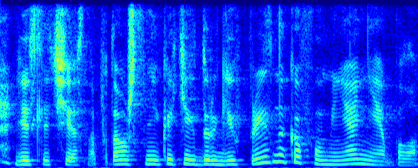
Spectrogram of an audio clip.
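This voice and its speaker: At a fairly quick pace, a woman speaks with medium pitch and ordinary pitch variation. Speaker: video blogger. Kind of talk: personal story to camera. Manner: chatty. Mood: emotional personal birth story. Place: home room.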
